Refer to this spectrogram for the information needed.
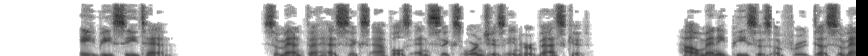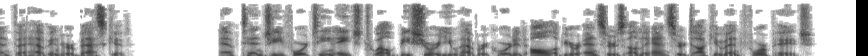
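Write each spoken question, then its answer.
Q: How many pieces of fruit does Samantha have in her basket?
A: H: 12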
